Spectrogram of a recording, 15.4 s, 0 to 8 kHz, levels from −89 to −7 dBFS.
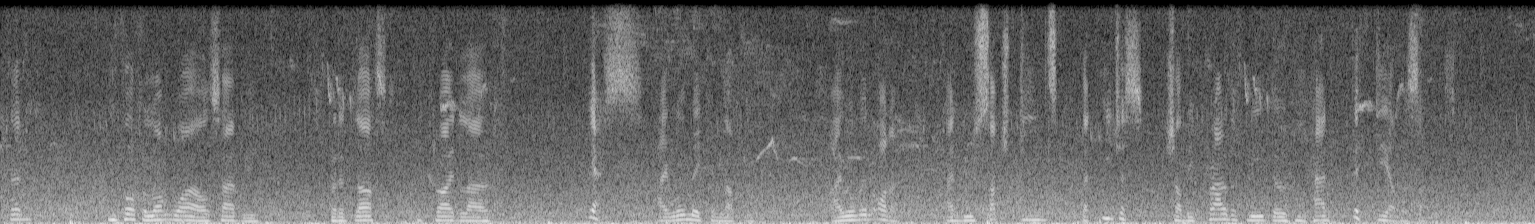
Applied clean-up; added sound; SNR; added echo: none; Bird; 0 dB; none.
